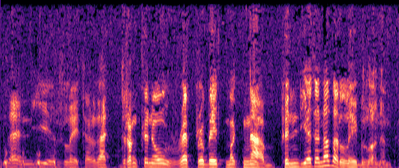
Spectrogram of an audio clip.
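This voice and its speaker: An actor playing a blunt, gossipy sea captain, narrating an audio drama in a wry, conversational way. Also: male voice, mid-range voice, sing-song, normal speed, a little mellow, a little hiss or hum, lightly acted. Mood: scornful.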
